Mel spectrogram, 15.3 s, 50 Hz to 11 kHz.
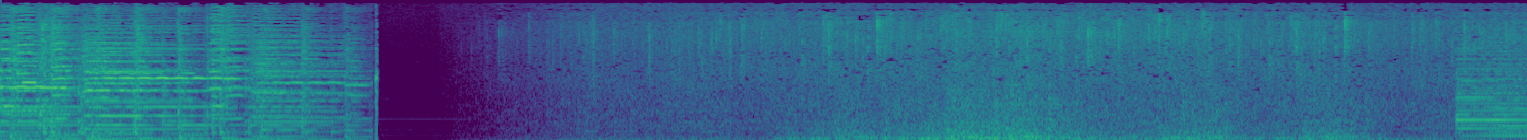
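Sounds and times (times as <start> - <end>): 
steady dense rain hissing: 0.0 - 3.4, 4.6 - 15.2
deep rolling thunder: 5.5 - 15.2
tonal musical note: 14.6 - 15.2.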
